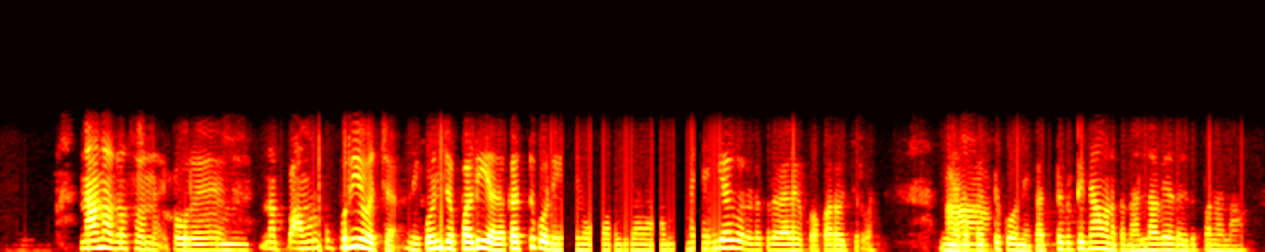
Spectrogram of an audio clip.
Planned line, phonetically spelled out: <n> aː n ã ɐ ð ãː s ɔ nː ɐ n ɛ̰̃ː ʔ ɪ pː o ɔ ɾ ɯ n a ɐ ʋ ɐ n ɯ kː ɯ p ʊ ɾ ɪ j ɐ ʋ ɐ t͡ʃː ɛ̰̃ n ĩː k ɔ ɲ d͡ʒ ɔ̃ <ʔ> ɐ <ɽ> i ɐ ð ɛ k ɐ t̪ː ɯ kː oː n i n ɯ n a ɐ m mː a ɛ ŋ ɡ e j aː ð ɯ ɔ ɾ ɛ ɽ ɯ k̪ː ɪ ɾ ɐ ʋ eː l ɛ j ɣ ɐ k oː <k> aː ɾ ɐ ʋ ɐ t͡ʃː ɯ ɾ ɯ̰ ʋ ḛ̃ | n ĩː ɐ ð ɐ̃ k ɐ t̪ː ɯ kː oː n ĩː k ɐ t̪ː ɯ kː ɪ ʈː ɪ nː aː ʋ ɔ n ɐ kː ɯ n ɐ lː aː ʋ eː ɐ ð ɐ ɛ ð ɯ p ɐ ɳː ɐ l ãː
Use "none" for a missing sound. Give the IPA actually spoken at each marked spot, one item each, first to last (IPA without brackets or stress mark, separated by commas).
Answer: n, p, ɽ, k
